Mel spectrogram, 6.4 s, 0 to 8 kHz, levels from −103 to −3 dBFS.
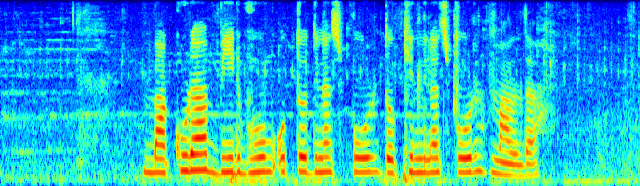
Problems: constant background noise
